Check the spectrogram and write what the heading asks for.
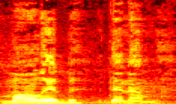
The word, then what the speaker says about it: molybdenum: It's pronounced molybdenum, but point in case being that it is found in many, many foods.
